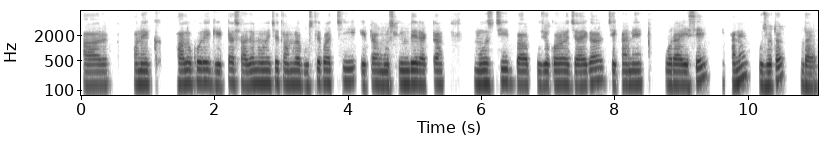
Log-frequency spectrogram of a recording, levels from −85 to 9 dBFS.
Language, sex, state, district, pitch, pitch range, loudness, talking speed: Bengali, male, West Bengal, Kolkata, 145 Hz, 140-155 Hz, -19 LUFS, 140 wpm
